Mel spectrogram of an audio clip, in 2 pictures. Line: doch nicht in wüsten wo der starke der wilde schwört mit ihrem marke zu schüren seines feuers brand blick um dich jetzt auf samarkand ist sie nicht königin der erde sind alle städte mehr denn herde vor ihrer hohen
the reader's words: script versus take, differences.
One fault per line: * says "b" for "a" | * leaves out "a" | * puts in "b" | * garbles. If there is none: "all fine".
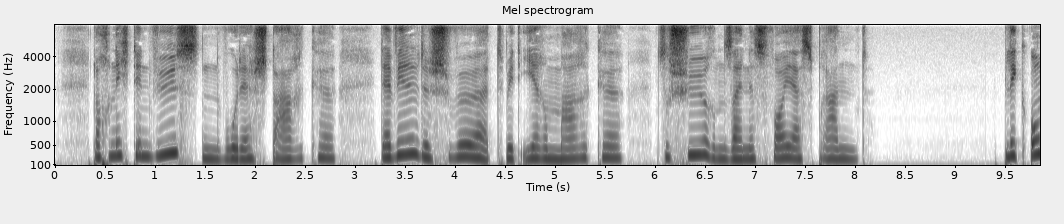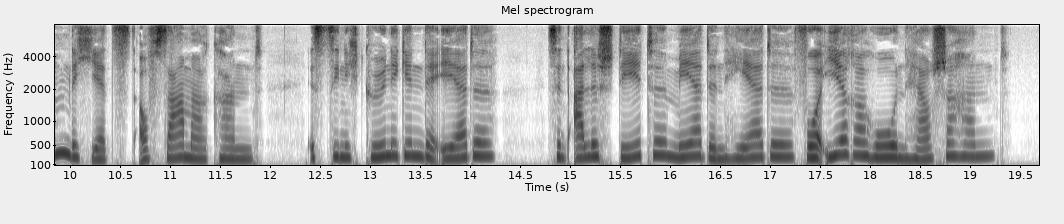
all fine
